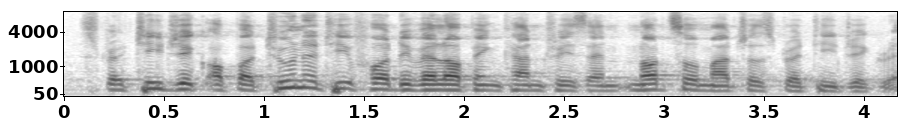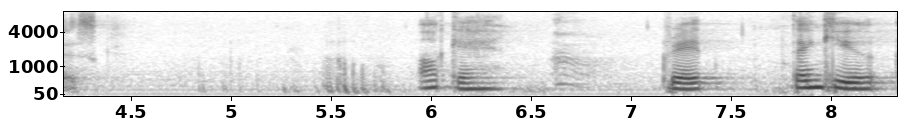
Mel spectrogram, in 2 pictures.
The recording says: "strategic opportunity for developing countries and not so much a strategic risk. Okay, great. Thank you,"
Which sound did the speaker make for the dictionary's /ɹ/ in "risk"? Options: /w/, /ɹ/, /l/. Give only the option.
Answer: /ɹ/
